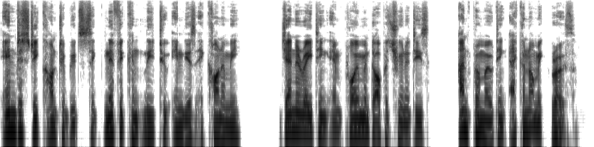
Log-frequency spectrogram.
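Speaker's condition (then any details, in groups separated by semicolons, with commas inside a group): No condition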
